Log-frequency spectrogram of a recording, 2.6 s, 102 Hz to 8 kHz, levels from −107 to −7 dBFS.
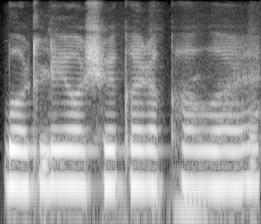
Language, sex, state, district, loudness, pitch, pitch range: Hindi, female, Madhya Pradesh, Bhopal, -15 LUFS, 215 Hz, 215-220 Hz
